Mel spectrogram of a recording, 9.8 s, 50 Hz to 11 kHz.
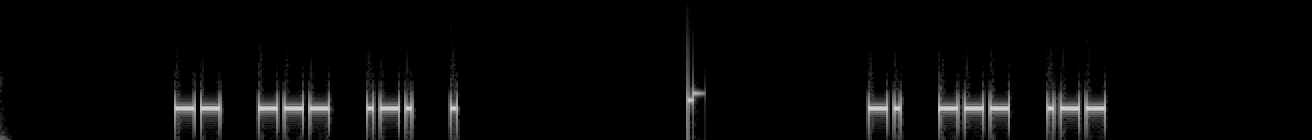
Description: Morse code, heard as a keyed tone, about 25 wpm, spaced as for 18 wpm, 690 Hz. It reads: MORE NOW
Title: 2x Character Spacing - Top 100 Words - 25wpm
